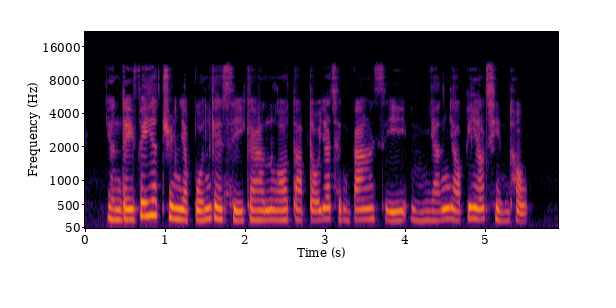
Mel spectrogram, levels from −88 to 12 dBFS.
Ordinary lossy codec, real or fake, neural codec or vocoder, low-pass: Opus, 32 kbps; real; none; 10.8 kHz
